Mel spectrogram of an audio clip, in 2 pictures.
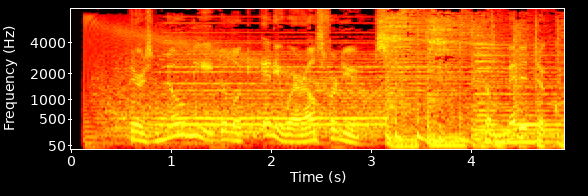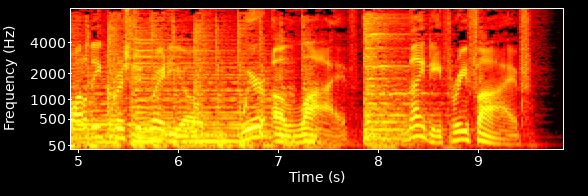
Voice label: News Exit Liner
